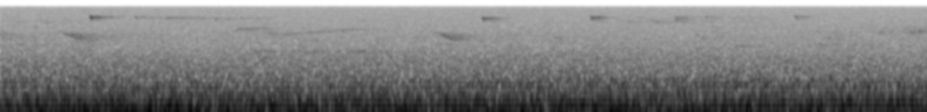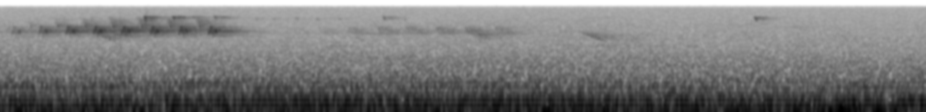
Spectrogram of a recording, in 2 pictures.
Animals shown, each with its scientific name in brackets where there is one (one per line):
Black-and-white Warbler (Mniotilta varia)
Ovenbird (Seiurus aurocapilla)
Eastern Wood-Pewee (Contopus virens)
Veery (Catharus fuscescens)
